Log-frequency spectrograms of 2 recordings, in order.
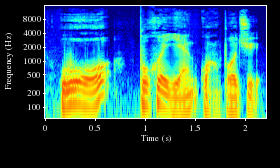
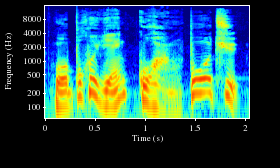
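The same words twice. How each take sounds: First: The stress falls on the word 我. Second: The stress falls on the word 广播剧. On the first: Others can act radio dramas, but not the speaker. "别人会演，但是我不会。" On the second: The speaker can perform other things, but not radio dramas. "可能你会演歌仔戏哈"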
